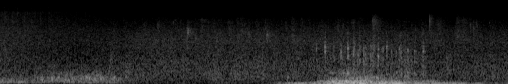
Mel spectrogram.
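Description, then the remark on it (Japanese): Steady rain from a sudden passing shower patters and hisses across the whole stretch, swelling into a heavier downpour with a low rumble of thunder midway before easing slightly, as it grows dark. No voices. “通り雨でしょうか。”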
